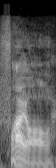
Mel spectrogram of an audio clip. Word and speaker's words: Fayal: island of the group fayal the people there pronounce it file and put the accent on the first syllable we anchored in the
